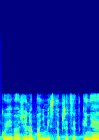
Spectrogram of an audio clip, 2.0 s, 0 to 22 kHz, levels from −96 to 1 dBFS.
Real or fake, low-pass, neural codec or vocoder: real; 7.2 kHz; none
